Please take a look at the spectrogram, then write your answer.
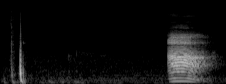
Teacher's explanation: quando vocês falam A, o ar só sai pela boca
